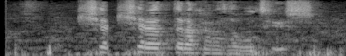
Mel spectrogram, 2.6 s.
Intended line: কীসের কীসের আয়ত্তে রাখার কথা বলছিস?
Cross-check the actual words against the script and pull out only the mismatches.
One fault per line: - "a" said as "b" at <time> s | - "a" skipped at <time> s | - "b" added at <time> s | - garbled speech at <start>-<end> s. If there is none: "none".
none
